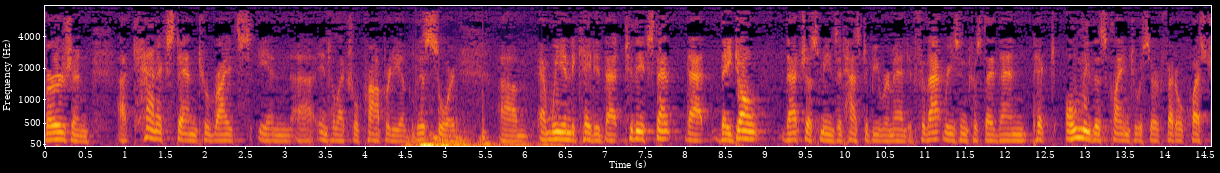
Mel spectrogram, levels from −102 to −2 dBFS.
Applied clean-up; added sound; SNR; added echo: none; Car; -3 dB; none.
